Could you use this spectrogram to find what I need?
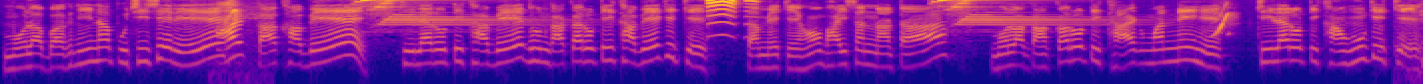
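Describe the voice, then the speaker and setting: A cartoonish character voice with a high pitch, delivered at a moderate pace. Clear background noise is present. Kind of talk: comic village banter. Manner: boastful, chatty.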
